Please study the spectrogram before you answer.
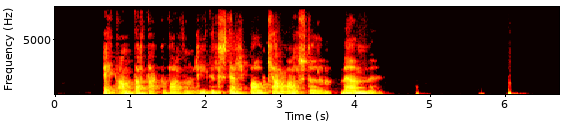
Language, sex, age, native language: Icelandic, male, 20-29, Icelandic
